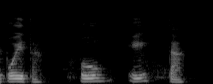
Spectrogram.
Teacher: O E son abiertas y por eso se separan. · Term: hiato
